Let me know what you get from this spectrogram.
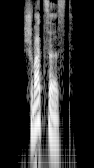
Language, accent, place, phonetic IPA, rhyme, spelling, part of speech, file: German, Germany, Berlin, [ˈʃvat͡səst], -at͡səst, schwatzest, verb, De-schwatzest.ogg
- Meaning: second-person singular subjunctive I of schwatzen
